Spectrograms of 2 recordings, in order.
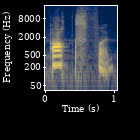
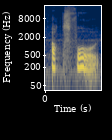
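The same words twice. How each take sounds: First: No R sound is pronounced in the word. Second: An R sound is pronounced in the word. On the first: The speaker calls it right. "letter O has a sound and letter R is silent" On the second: The speaker calls it wrong. "Most of the people pronounce it like Oxford, but that is wrong pronunciation"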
